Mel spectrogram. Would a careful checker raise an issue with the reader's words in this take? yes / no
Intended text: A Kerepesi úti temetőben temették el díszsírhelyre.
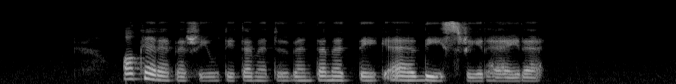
no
